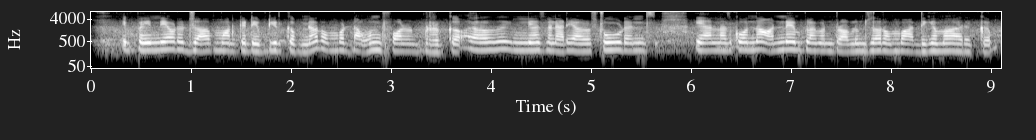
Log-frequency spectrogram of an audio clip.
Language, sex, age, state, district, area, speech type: Tamil, female, 18-30, Tamil Nadu, Karur, rural, spontaneous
